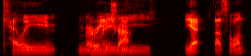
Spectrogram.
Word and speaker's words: Kelly Marie Tran: Kelly Marie Tran.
